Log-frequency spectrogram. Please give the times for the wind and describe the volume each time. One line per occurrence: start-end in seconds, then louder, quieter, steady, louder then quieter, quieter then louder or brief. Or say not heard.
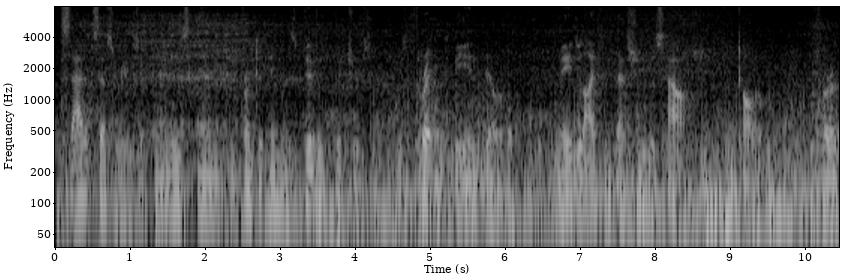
0.0-10.4 louder.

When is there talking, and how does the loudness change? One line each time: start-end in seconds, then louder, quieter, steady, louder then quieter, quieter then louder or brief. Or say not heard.
0.0-10.4 steady.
